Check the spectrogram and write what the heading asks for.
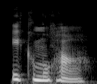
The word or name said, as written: इकमुहां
